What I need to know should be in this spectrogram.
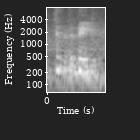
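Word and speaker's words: पितृ: You just got to make sure your tongue curls up for the ri. Pitri.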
